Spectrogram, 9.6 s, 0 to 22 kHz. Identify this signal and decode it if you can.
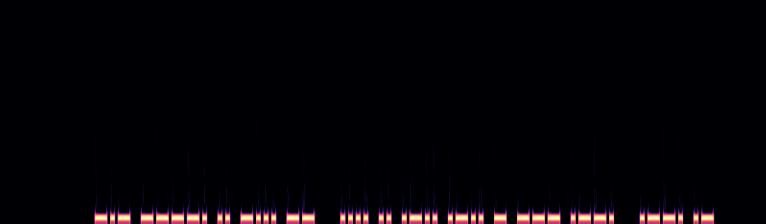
Morse code, heard as a keyed tone, about 25 wpm, 700 Hz. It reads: K9IBM HILLTOP PA
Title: K1USN SST QSO Practice - 25wpm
